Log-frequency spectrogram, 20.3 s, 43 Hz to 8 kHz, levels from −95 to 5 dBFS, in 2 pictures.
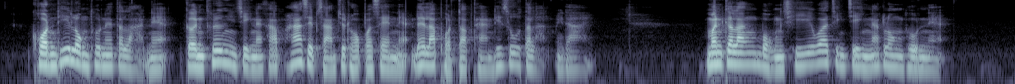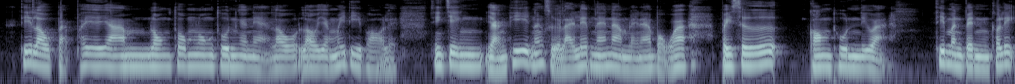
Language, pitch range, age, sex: Thai, 115-145 Hz, 20-39, male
